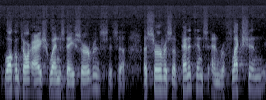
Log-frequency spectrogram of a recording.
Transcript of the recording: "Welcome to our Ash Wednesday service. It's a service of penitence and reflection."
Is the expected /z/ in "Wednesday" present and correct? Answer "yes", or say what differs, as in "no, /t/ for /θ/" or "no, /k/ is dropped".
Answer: yes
